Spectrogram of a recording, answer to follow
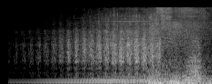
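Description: Synthesized intro riser: a low steady drone under a rapidly fluttering hiss, swelling steadily from near nothing to a loud peak at the end.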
